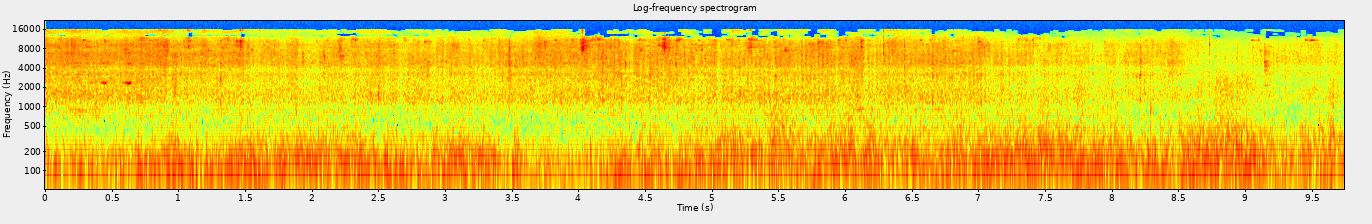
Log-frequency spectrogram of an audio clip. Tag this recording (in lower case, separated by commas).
outside, rural or natural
